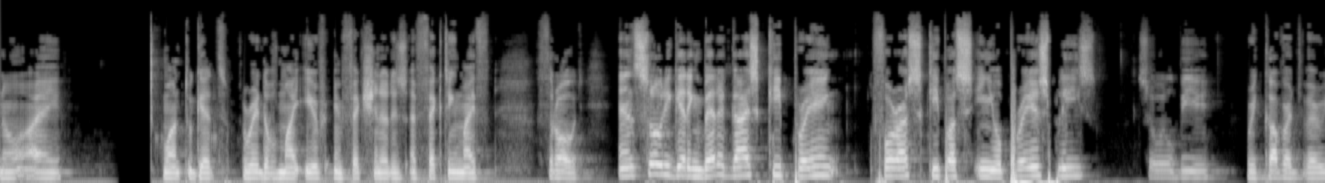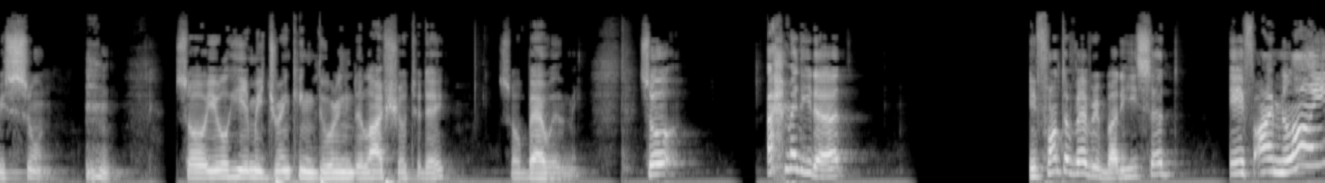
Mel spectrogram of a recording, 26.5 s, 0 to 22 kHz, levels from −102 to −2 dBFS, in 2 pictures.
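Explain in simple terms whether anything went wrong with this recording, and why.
Nothing went wrong here.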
